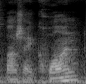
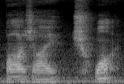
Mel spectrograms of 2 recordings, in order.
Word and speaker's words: Bajiquan: I know I was mispronouncing it in my last video known as Bajiquan. I'm probably still going to call it Bajiquan in this video, but it is Bajiquan.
